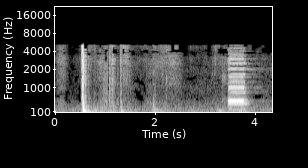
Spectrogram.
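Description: A car horn gives one short, loud honk near the end, sounded to keep a dog out of the trash, after a sharp thud and a few faint knocks earlier, with no one speaking.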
